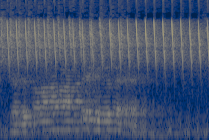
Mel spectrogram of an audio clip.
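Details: Hill prinia, East Java, delivering roll tembak song, a quick run of sharp high chips, roughly ten each second, with faint speech at the start.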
